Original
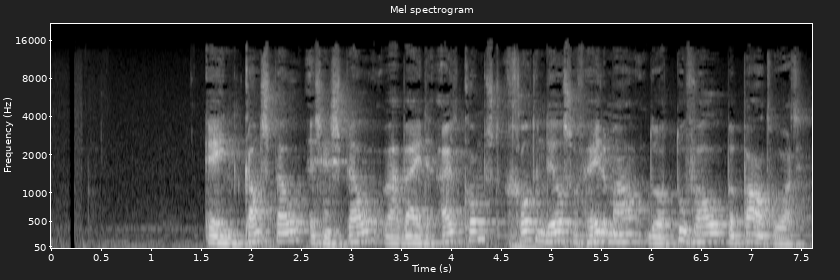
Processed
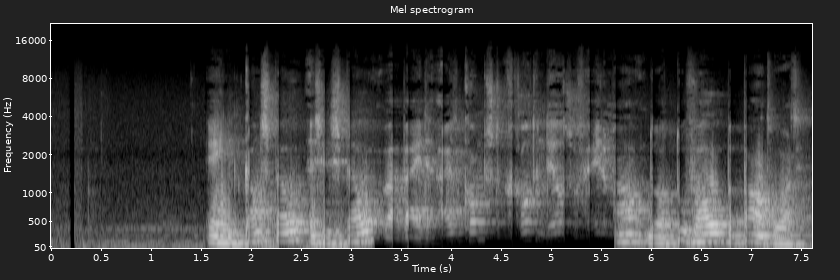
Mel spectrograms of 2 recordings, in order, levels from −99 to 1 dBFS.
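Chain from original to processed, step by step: 3.21–5.64 s: high-pass 500 Hz -> 1.3 kHz 24 dB/octave; slow attack 161 ms; low-pass 6.4 kHz 12 dB/octave; peaking EQ 2 kHz -5.5 dB 0.33 oct; transformer saturation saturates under 530 Hz

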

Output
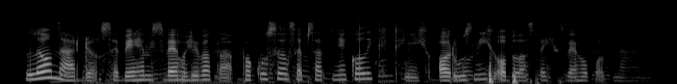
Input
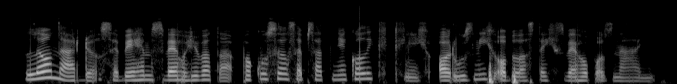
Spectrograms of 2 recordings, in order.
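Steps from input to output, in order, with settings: fade out at the end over 1.93 s; 5.33–6.27 s: added noise white -68 dBFS; frequency-shifting echo 228 ms, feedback 44%, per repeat -120 Hz, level -21 dB; trim -7.5 dB

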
